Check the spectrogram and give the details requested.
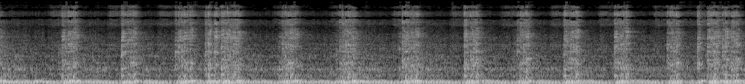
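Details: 1944 Farmall tractor, parked for years and being revived, with a cleaned carburetor bowl and broken governor and choke linkage: deep, steady low chug with pulses swelling and easing as the throttle is worked by hand; the engine runs.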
